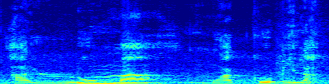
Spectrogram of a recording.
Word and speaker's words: Alouma Mwakobila: Je me nomme Alouma Mwakobila. Mwakobila, voyez-vous, je n'avais pas le bon accent.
